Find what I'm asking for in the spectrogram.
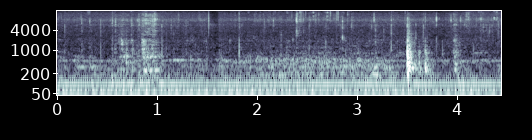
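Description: A spatula stirring leftover rice into fried egg and chilli powder in a hot pan, a continuous soft sizzle with scraping strokes and an occasional sharper clink, close up.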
